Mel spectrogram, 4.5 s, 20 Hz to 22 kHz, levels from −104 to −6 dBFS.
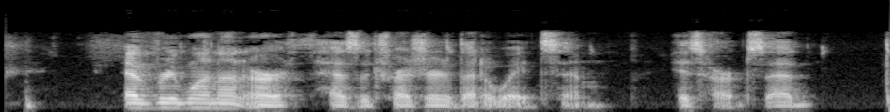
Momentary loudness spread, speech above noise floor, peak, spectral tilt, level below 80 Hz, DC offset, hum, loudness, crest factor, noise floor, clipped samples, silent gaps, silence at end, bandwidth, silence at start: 6 LU; 20 dB; -4 dBFS; -2.5 dB/octave; -66 dBFS; under 0.1%; none; -23 LUFS; 22 dB; -44 dBFS; under 0.1%; none; 0.4 s; 8.4 kHz; 0.05 s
